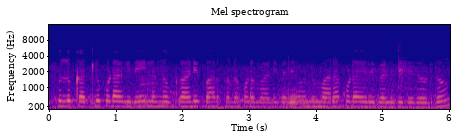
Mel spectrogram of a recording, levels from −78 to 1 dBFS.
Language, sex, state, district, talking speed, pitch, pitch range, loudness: Kannada, female, Karnataka, Bijapur, 160 wpm, 205 Hz, 195-210 Hz, -38 LUFS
